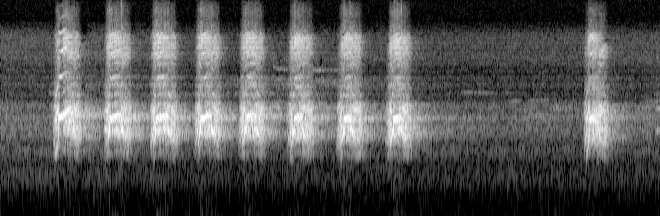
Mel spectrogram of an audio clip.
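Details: Yellow-bellied sapsucker calling in a quick run of eight short, harsh nasal notes about two per second, then a pause and one final note, clear against quiet background.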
